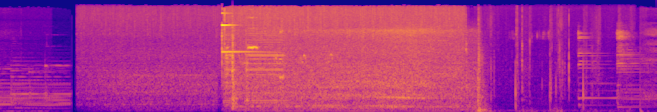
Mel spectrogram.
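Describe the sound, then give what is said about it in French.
Busy café ambience in a café in Oran, from a scene of Albert Camus's La Peste: a steady wash of room noise, clattering dishes and footsteps, and the ring and clunk of a cash register; the bustle thins into scattered clinks near the end. “Extrait de La peste d'Albert Camus dans un café à Oran.”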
